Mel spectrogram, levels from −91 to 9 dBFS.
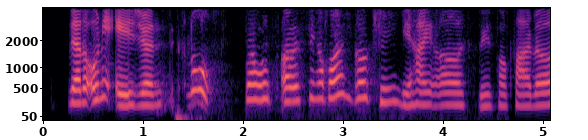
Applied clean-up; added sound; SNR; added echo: neural mask model DeepFilterNet 3.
